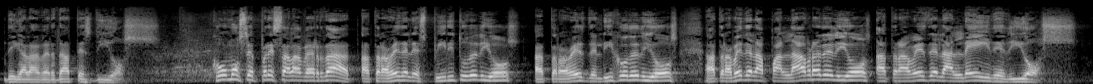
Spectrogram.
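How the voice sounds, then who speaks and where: A pastor preaching a sermon, leading the congregation in call-and-response and swinging from low murmurs to loud exhortation. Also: male voice, lively intonation, normal speed, vocal fry.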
